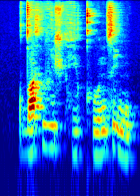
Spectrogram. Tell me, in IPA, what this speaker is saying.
dˤixviʃ fʲukʰunsiŋ

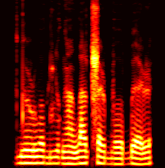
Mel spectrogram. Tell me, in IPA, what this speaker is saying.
dũɭwoɡʎoɡã waʈ͡ʂʌɭbo ɓəɭ

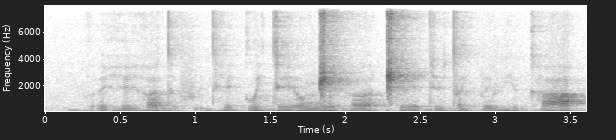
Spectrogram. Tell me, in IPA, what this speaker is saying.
bʱə̰e̯ɦe ɦɐ də̰ fḭdʱekoj deːo̯ŋ͡ǁe ɦɐːǁʰeː dy dɐjpevjy ɡʱa

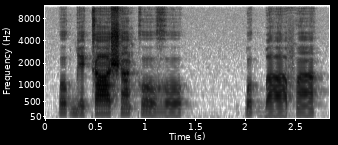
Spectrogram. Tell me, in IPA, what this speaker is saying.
o˦ɡ͡be˧kaː˦ʃã˦ koː˦˨ɣo˧ | k͡po˦ɡ͡baː˨fã˦

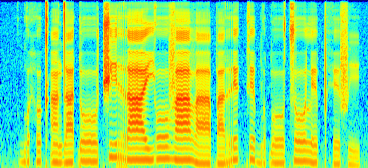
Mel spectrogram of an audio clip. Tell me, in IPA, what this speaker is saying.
ɡʷɪ˨hʊ˨kʼã˨da˨ ɗoː˨ t͡ʃi˦ raː˦ joː˦ vaː˦ βaː˨pa˨ rɪ˦ kɪ˦˨bʊ˨ɓoː˨ t͡soː˦lɪ˨˦ pʰɪ˨fi˨

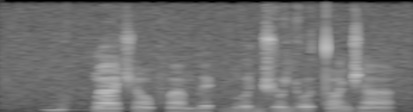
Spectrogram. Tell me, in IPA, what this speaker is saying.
bu˦ɡ͡bã˧ ʃɔ̃˨fã˨bɛ˧ɡ͡bo˦ d͡ʒo˧jo˦ tɔ̃˧d͡ʒã˨

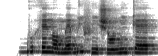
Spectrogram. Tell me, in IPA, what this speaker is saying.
ɡ͡bu˧hɛ˧nɔ˨ mɛ˨˦bi˦˨fĩ˨ ʃɔ̃˨˦nĩ˦kɛ˦

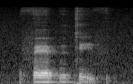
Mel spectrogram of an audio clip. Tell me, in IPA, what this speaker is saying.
fɛ pɨkɾif

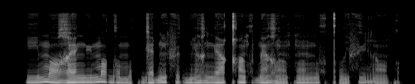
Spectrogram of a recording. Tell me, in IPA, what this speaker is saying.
i mɔ ʁɛŋ ymɔɡo mokɡɛɓĩfø ɡ͡bĩʁŋɛ qʰɔ̃xʷɓɛ̃ʁõ kõŋʷixʷ kʷʼifyr ɔ̃k

